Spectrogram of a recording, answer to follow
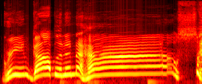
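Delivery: very high, slow, cackling villain cry; Green Goblin imitation. Retelling the bad stage show to the audience, a hammed-up high villain cry. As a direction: stretch it out like a hammy stage villain. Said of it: "He goes".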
